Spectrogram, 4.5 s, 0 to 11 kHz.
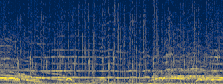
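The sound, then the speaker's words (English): Steady, loud applause and crowd cheering fill a venue as upbeat music plays while performer Megan Stalter comes running on stage in the HBO Max special Human by Orientation, Pride 2021, with no clear footsteps standing out. “So she comes running on stage, and I think she's going to do some crowd work.”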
